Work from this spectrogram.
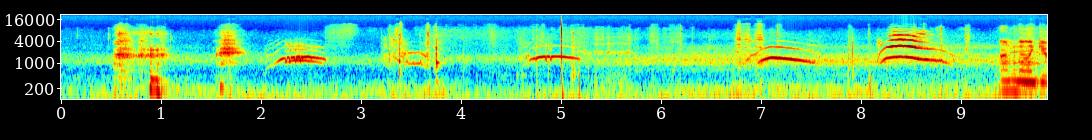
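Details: Newborn kittens, one day old, kept with their mother after being taken in from a cage before cold stormy weather, cry in a series of arched, high-pitched mews spaced a second or two apart, with human speech, thumps and rustling.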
